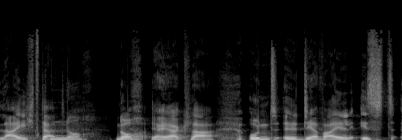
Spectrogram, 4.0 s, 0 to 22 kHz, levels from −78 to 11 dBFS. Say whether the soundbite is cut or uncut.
uncut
